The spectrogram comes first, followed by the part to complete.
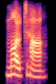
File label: "maltha", Indian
